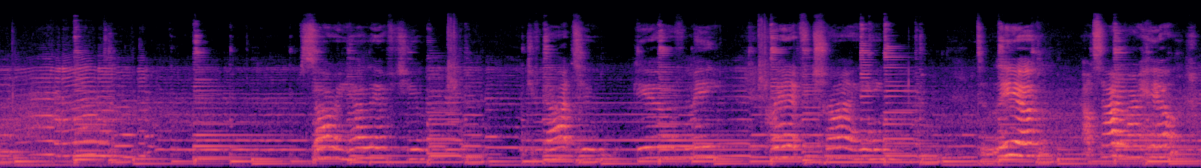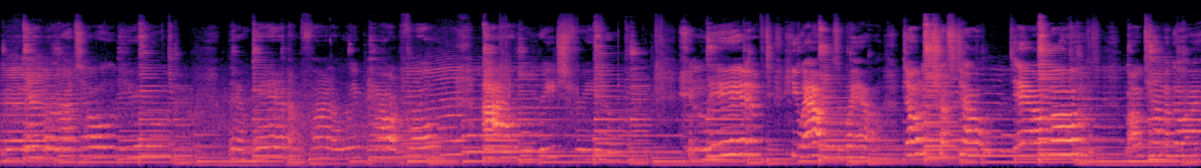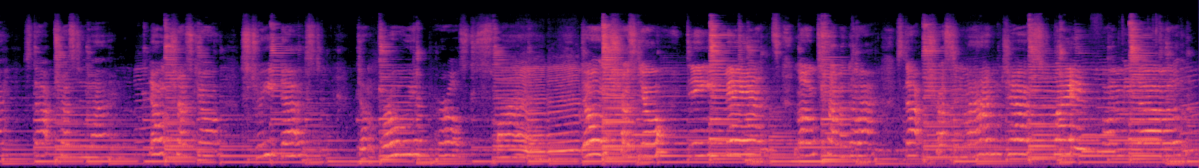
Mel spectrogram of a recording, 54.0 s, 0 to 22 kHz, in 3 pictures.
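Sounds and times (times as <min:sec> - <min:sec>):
bowed violin: 0:00.0 - 0:54.0
person singing: 0:21.4 - 0:37.7, 0:41.4 - 0:54.0.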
